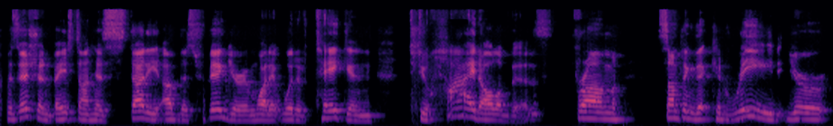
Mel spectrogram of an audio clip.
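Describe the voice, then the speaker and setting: Man, medium pitch, interview guest, methodical explainer, step-by-step delivery, video call. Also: a little mellow. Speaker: guest author and researcher.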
